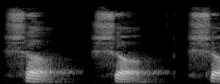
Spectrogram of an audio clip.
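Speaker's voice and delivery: श repeated as a short, breathy hiss; sh sound demo. Shown as a demonstration. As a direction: model श cleanly for the class. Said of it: "ये देखिए, इस तरह का sound है".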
